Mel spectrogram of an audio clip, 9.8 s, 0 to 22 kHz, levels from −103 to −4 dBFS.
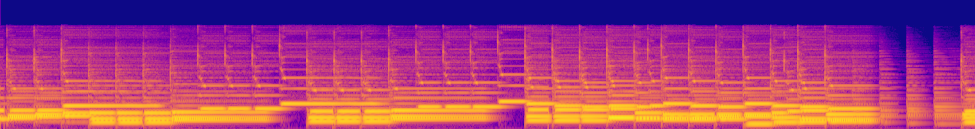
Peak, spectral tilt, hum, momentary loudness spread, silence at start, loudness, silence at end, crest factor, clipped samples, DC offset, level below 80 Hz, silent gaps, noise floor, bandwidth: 0 dBFS; -7.5 dB/octave; none; 5 LU; 0 s; -15 LUFS; 0 s; 14 dB; under 0.1%; under 0.1%; -60 dBFS; none; -35 dBFS; 11 kHz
